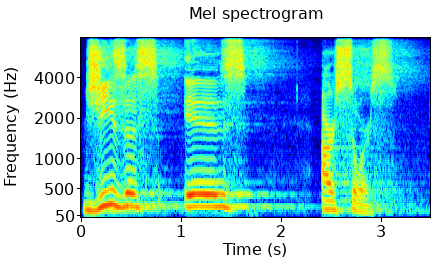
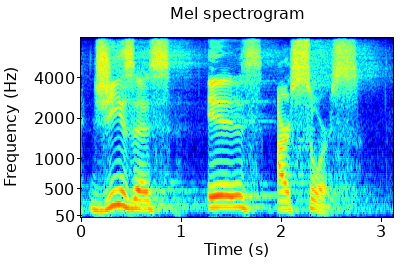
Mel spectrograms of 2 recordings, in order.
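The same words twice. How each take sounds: First: IS lifted and held long; stress on is. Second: Each word slowed and weighted; deliberate note-taking pace; slow emphatic statement. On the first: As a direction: lean hard on the word is. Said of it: "write this down". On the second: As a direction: spell it out slowly so they can write it down. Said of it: "Point one of the message is this". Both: Shown as a demonstration.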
